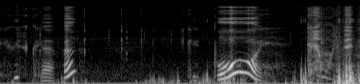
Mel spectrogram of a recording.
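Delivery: normal talking voice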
